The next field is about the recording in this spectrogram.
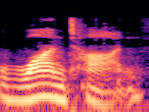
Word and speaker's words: wonton: You must have looked up wanton, W-A-N-T-O-N. – Wanton, not wonton. – That's right. It's pronounced wanton. That's a different word which means immoral and cruel. The wonton mentioned in the lesson is spelled W-O-N-T-O-N. – Oh, I see. 混沌英文叫做 wonton, W-O-N-T-O-N. 有另外一个字Wanton, W-A-N-T-O-N, 那是一个形容词，指的是放纵的、残暴的，两个字不要混淆。You know, I'm curious, are there any words in English that have a Chinese origin? – Actually, there are plenty of them.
